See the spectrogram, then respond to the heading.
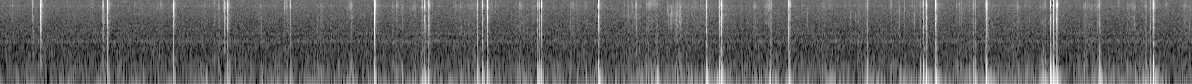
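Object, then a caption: Rubber Koosh ball. A blue and green Koosh ball of thin rubber filaments is held in one palm while the other hand's fingertips pinch and pluck its strands. About two dozen short, dry snapping clicks ring out quickly and die almost instantly. They sit over a quiet low rumble and a faint steady tone, with some later plucks louder.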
